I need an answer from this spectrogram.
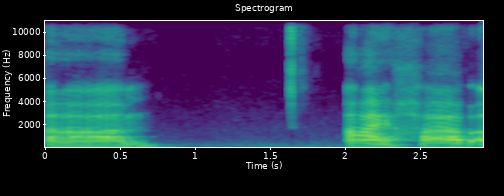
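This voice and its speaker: A woman with a Latvian accent, fairly high pitch and ordinary pitch variation, in a very clean recording with a silent background. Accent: Russian-speaking Latvian accent in English. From Latvia (Riga). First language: Russian. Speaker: marketing professional, company founder. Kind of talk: interview. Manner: halting, non-fluent English with many fillers.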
